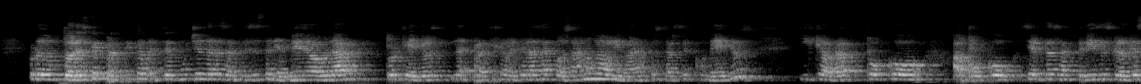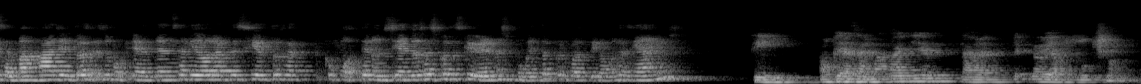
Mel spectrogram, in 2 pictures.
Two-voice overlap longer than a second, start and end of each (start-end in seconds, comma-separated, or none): none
